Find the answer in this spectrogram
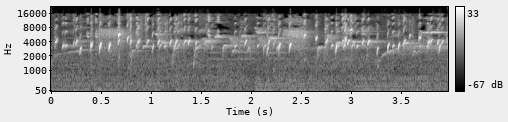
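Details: Goldfinch song played to motivate pet goldfinches: energetic high twittering with sharp tinkling notes in quick succession, several voices blending into a continuous chatter.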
